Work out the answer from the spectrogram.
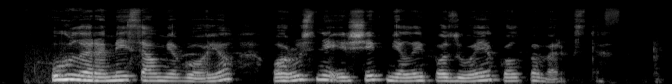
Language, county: Lithuanian, Alytus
